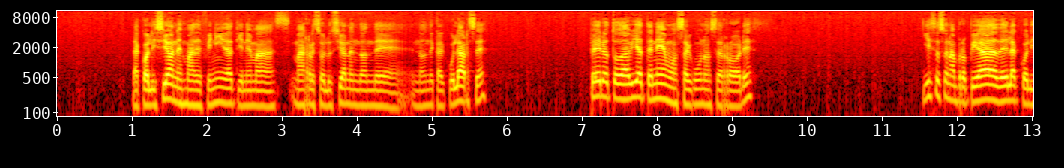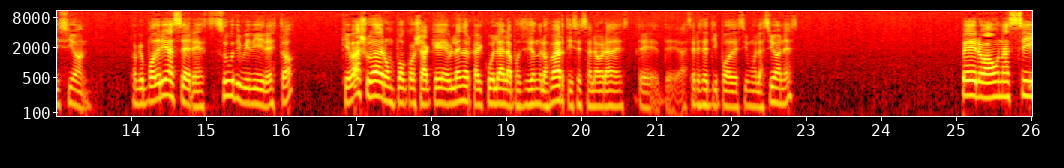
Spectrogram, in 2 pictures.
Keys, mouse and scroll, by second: 4.2-5.3 scroll up 1, 5.6 shift+middle click, 6.4-6.9 scroll down 1, 6.9 middle click, 8.3-8.9 scroll up 1, 8.9 right click, 9.4 g, 10.1-11.0 scroll down 1, 11.0 middle click, 11.5-11.9 scroll up 1, 12.2 w, 14.1 scroll down 1, 14.4 middle click, 16.9 scroll up 1, 17.4 shift+middle click, 17.8 scroll up 1, 24.4-25.3 scroll up 1, 25.3 middle click.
